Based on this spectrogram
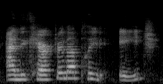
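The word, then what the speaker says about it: Aech: the character that played H, I thought this person's name was literally spelled with the letter H, but I just learned that it's spelled A-E-C-H, and I'm shook.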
